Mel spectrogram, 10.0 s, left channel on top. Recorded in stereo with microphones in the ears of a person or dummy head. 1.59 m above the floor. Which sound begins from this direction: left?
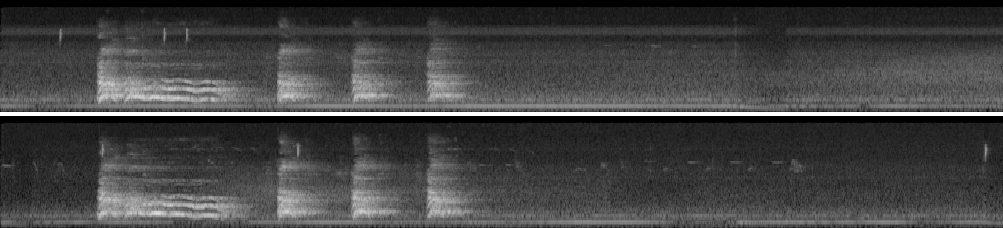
A dog barking, at 1.0 s.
